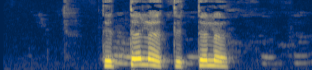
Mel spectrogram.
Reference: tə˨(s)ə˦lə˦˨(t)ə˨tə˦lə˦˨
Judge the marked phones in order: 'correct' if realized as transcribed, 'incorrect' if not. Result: incorrect, correct

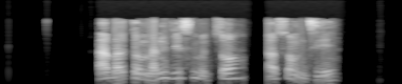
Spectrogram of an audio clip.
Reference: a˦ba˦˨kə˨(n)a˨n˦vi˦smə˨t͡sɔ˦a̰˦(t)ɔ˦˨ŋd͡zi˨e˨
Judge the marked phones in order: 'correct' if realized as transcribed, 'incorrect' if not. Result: incorrect, incorrect

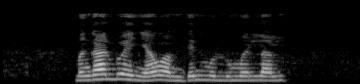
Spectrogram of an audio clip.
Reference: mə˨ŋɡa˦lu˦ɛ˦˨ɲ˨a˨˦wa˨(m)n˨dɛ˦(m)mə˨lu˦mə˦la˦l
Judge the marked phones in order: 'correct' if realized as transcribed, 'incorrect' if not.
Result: correct, incorrect

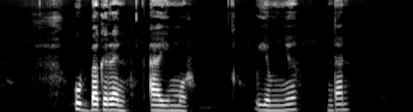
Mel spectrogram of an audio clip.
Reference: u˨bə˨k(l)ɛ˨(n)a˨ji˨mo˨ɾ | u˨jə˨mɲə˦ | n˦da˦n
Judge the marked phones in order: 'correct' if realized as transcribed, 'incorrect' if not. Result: incorrect, correct

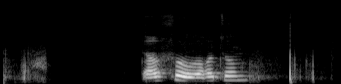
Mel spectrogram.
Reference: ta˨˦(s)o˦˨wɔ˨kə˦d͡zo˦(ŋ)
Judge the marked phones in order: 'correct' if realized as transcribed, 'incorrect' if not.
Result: incorrect, incorrect

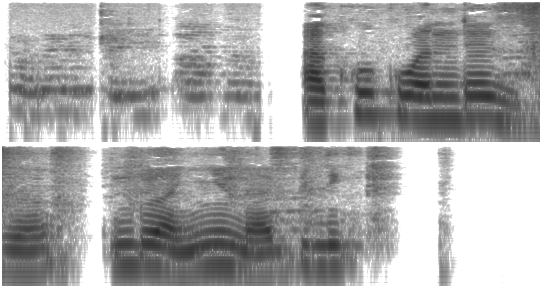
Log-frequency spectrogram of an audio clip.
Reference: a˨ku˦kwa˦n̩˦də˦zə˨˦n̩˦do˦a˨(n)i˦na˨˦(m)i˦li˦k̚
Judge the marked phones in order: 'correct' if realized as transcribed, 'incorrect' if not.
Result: incorrect, incorrect

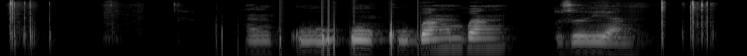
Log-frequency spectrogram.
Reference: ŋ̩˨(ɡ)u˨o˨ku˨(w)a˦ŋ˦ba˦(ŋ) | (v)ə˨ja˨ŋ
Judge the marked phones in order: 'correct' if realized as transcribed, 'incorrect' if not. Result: incorrect, incorrect, correct, incorrect

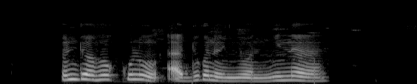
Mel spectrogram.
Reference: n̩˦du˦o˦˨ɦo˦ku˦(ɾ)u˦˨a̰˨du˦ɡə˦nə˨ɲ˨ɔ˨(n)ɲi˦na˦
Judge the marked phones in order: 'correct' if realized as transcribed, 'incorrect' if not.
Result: incorrect, correct

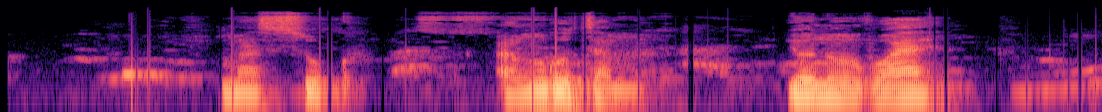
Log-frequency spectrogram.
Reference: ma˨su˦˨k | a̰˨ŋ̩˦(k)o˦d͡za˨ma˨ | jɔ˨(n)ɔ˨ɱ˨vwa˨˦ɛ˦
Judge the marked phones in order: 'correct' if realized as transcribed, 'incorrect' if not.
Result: incorrect, correct

